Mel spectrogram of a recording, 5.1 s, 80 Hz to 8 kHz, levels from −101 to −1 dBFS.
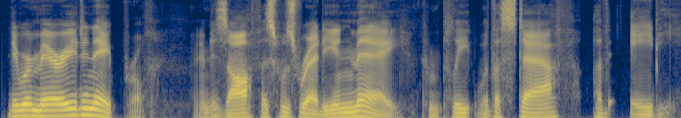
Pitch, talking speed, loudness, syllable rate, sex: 105 Hz, 210 wpm, -18 LUFS, 6.4 syllables/s, male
